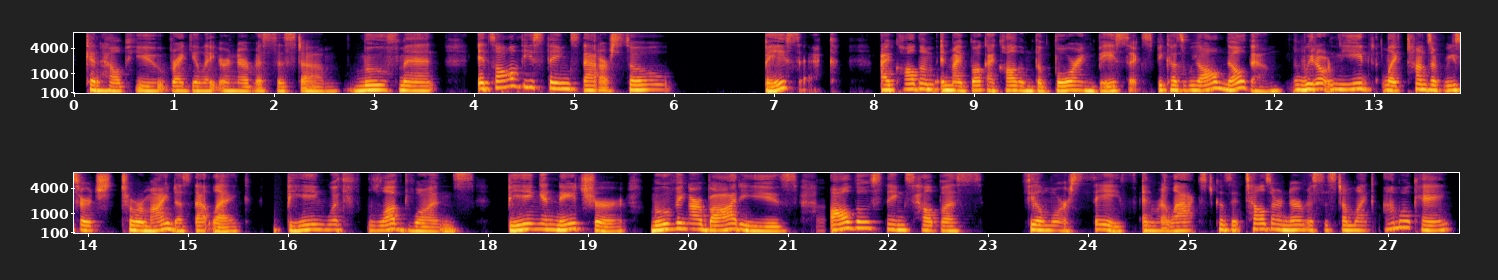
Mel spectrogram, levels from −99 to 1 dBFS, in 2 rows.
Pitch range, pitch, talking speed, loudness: 170-210 Hz, 185 Hz, 160 wpm, -19 LUFS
